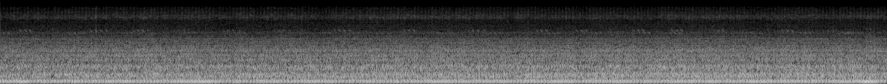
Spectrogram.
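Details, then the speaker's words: Honda EU3000is inverter generator running: steady, even engine hum with no surging or misses; normal healthy running, very quiet. "you can't hear this thing you can't hear that Honda generator run"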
